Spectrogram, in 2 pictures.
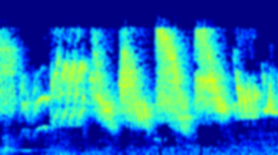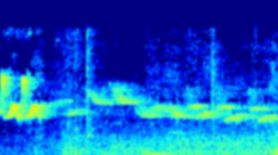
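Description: Picolette birds call during mating, with a rapid run of high, bright chirps and tweets close by, then softer calls over a rustling background.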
